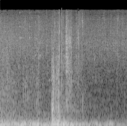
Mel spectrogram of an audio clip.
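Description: A heavy boot stomps down with a thud.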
